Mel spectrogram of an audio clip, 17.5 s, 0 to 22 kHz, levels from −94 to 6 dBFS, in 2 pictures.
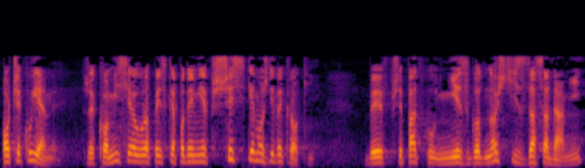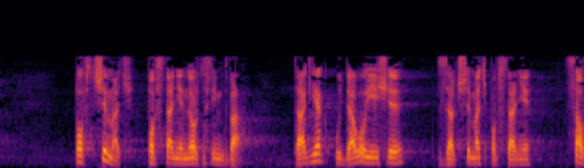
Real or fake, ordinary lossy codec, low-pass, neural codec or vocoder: real; none; 5.4 kHz; none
